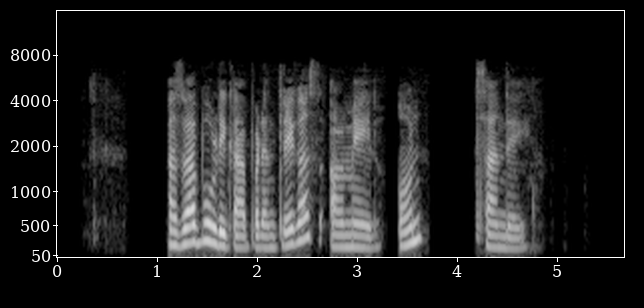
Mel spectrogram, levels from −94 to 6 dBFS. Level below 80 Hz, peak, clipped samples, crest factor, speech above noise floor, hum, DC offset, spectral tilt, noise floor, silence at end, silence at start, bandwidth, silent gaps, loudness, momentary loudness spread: -66 dBFS; -2 dBFS; under 0.1%; 20 dB; 38 dB; none; under 0.1%; -6 dB/octave; -58 dBFS; 1 s; 1.1 s; 7.6 kHz; 3.30-3.40 s, 3.73-4.16 s; -20 LUFS; 14 LU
